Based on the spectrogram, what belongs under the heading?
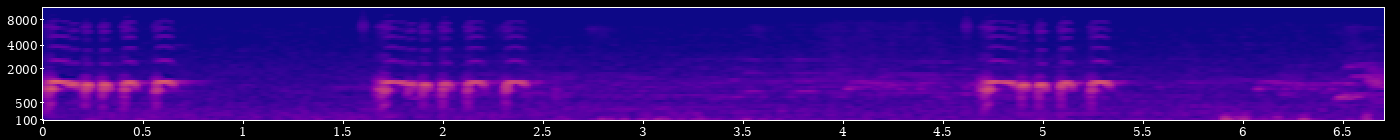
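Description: Zebra dove singing three phrases of quick, stuttering, mellow coos a couple of seconds apart, each a rapid run of soft rolling notes.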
